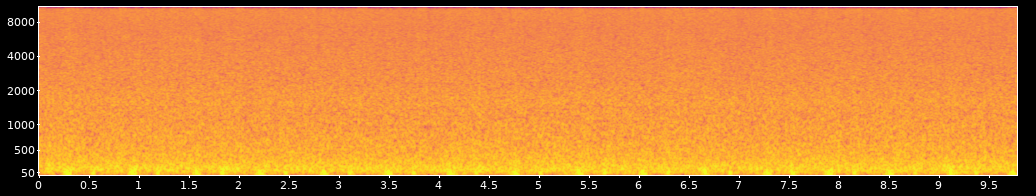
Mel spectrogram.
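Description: Small waves lap gently against the hull of a small boat.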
